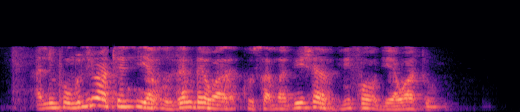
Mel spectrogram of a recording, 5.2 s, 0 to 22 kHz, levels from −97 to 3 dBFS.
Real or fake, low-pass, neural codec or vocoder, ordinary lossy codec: fake; 7.2 kHz; codec, 16 kHz in and 24 kHz out, 2.2 kbps, FireRedTTS-2 codec; AAC, 16 kbps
